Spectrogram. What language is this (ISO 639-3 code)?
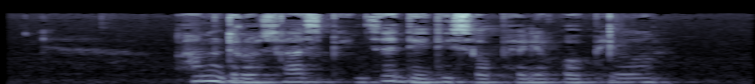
kat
